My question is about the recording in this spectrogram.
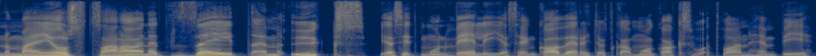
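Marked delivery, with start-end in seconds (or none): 0.0-2.8 put-on slow, louder drunken call from the bathroom; mock drunk yell. To her mother from the toilet, slow mock drunken yell. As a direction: drag it out like a tipsy teen shouting. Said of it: "ja sit mä huudan sieltä silleen".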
